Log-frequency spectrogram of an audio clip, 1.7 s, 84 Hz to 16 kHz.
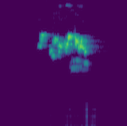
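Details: Decoy red-whiskered bulbul used for bird trapping in 2021, giving a single quick, bubbly, chattering phrase of about 0.7 seconds.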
